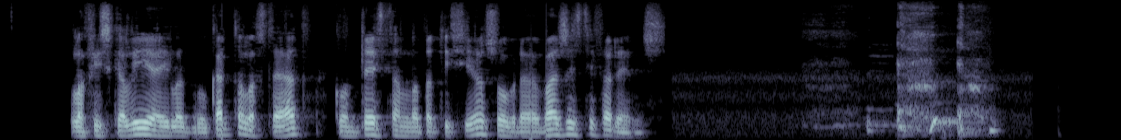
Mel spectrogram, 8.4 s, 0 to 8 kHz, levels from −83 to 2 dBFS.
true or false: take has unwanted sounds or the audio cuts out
true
